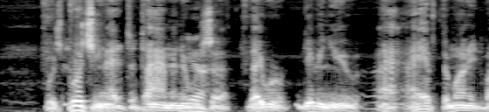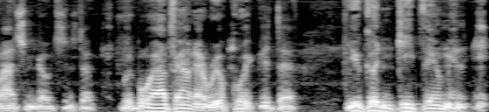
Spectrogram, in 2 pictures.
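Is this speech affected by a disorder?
Yes: laryngeal cancer; unable to eat or drink for past three years, all intake through feeding tube.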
